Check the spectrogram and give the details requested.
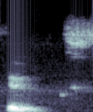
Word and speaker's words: Fuchs: one was a chap called Henry Fuchs. I believe that's how you pronounce this. I could think any other way you might pronounce it.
